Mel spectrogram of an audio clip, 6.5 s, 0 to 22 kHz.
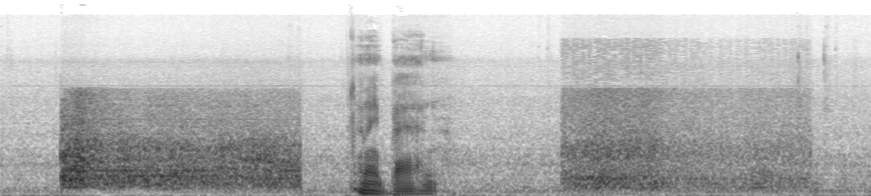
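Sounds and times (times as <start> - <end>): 
explosion sound effect: 0.5 - 2.3, 4.2 - 6.1
speech: 2.7 - 3.4.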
